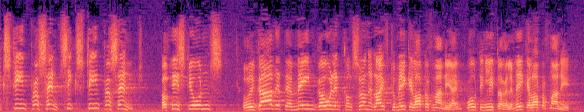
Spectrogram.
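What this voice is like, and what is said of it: Strong foreign accent in English. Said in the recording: “I am speaking a marvelous accent without the slightest English”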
